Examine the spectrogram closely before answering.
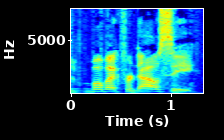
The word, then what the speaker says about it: Bobak Ferdowsi: That voice you're hearing, if you're tuning in, is a gentleman known as Bobak Ferdowsi.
